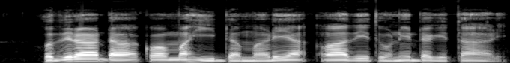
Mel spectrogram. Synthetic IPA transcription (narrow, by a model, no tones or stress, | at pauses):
oðeɾaːdawakɔmaɦiːdamaɾeawaːðetwɔnedaɣetaːɾḛ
